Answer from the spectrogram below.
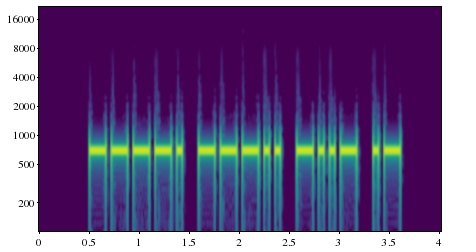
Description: Morse code, heard as a keyed tone, about 23 wpm, 700 Hz. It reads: 98XA
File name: practice / 22wpm / Four Letter-Number Combinations - 22wpm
